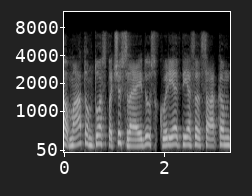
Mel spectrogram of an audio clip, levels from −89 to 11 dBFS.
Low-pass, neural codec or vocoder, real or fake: 7.2 kHz; codec, 16 kHz, 0.5 kbps, FunCodec, trained on LibriTTS, 25 frames a second; fake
